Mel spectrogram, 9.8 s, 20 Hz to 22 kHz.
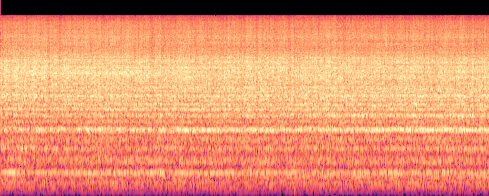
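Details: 1948 Delta/Rockwell Milwaukee 14" band saw after tune-up with new urethane tires and tension spring, with dust collection: even blade hiss through wood with a steady faint tone, no thumps or rattles; normal band saw cutting.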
